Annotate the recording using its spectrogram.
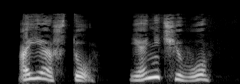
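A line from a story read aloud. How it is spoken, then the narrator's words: Plain. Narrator (Russian): ответил Сергей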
